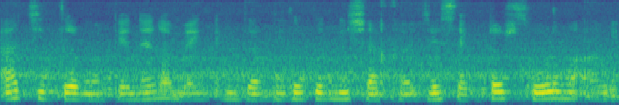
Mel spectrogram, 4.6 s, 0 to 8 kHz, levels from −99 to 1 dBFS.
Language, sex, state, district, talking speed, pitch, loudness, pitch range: Gujarati, female, Gujarat, Gandhinagar, 140 wpm, 185 Hz, -17 LUFS, 180-195 Hz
